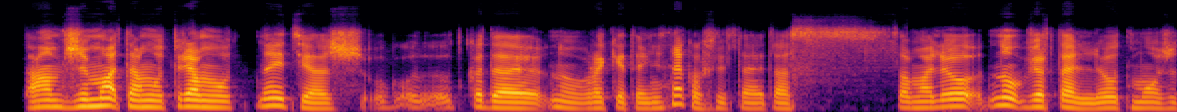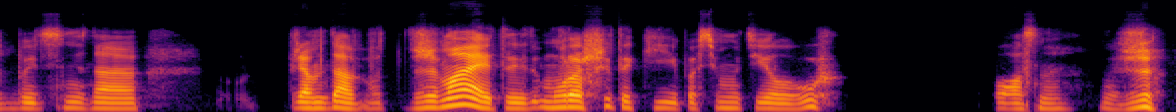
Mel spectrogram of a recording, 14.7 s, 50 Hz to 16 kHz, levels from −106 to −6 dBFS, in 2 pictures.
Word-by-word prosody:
Там 180 0 +3
вжимает, 185 +5 +6
там 175 -2 +3
вот 170 -1 -1
прямо, 180 -2 +6
вот 160 0 -2
знаете, 195 -5 +1
аж 135 -1 +1
от - - -18
от - - -13
когда 150 -5 +3
ну 150 -5 -6
ракета, 150 -1 -2
я 140 - -5
не 145 - -7
знаю 250 +10 +1
как - - -6
взлетает, 140 -1 -8
а 135 -1 -2
с - - -6 0.6
самолет, 160 +5 +1
ну 210 0 +2
вертолет 155 -3 +1
может 145 -2 -5
быть, 140 +3 -10
не 150 -1 -10
знаю, 135 -1 -4 0.9
прям, 145 -1 -1
да, 145 -3 +2
вот 135 +1 -18
вжимает 160 - +5
и 140 +1 -6
мураши 170 +4 0
такие 150 -3 -11
по 140 - -13
всему 150 +1 -7
телу. 135 -2 -8
Ух! - - -12 0.9
Классно 135 -1 -9 0.2
вж! 140 +6 -1
150 Hz, 165 wpm, -25 LUFS, 140-170 Hz, 0.9 s, вжимает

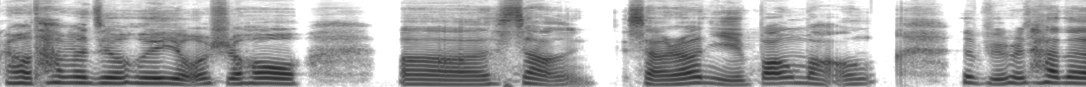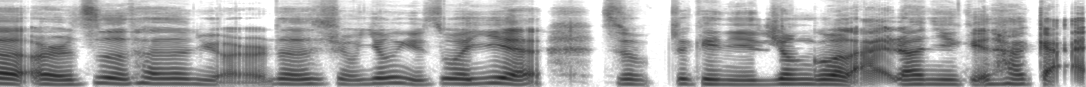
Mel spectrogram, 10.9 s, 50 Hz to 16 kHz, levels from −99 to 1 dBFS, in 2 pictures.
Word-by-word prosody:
然 230 - -2
后 225 - +5
他 250 +2 +1
们 240 -1 +1
就 230 +1 +2
会 225 -2 +3
有 200 0 +1
时 205 -1 +1
候， 215 -2 +3 0.5
呃， 180 -2 0
想 195 -6 +2 0.3
想 180 - +3
让 220 +5 +3
你 180 -6 -2
帮 215 +6 +2
忙。 205 -3 -5 0.4
就 250 - -3
比 205 - -12
如 195 - -2
说 225 - -2
他 245 +2 +2
的 225 -4 +4
儿 185 -2 +1
子、 210 +2 0
他 225 +2 -8
的 210 -1 -2
女 180 -3 -8
儿 - - -7
的 195 -1 -2
这 200 - -8
种 180 - -9
英 220 +4 -2
语 180 -4 -4
作 205 +2 -1
业， 225 +2 +3 0.3
就 195 -3 -6
就 205 - -5
给 195 -1 0
你 175 -1 -3
扔 195 +3 0
过 185 -2 +4
来， - - +2
让 185 +1 +3
你 185 -1 -5
给 - - 0
他 195 0 0
改。 - - +3
200 Hz, 260 characters per minute, -22 LUFS, 185-225 Hz, 0.5 s, 后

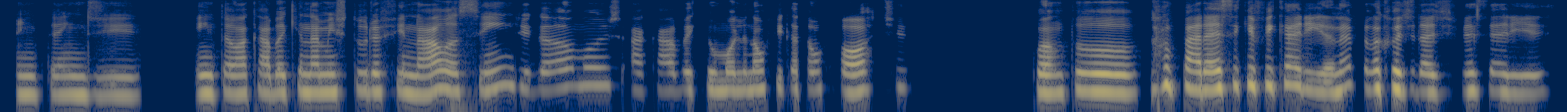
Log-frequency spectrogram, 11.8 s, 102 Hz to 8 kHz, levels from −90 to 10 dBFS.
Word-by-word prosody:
Entendi, 200 -1 -5 0.4
então 215 0 0
acaba 215 0 -2
que 215 +2 -9
na 220 0 +2
mistura 225 +1 -1
final, 225 +1 +1
assim, 240 +4 -3
digamos, 275 +4 -8
acaba 235 0 -8
que 240 +1 -14
o 240 - -1
molho 235 0 -2
não 245 +1 -1
fica 250 0 -9
tão 240 -1 -9
forte 240 +3 0 0.9
quanto 220 0 +5 0.3
parece 255 +1 +5
que 285 -1 +3
ficaria 275 -4 0
né 255 +5 0
pela 255 -2 +2
quantidade 240 -3 +4
de - - -22
especiarias. 225 -1 -5
230 Hz, 135 wpm, -27 LUFS, 220-250 Hz, 0.9 s, quanto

